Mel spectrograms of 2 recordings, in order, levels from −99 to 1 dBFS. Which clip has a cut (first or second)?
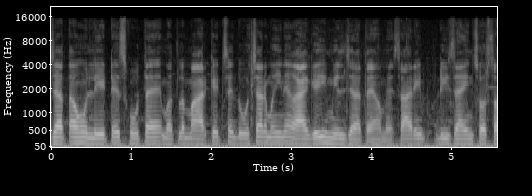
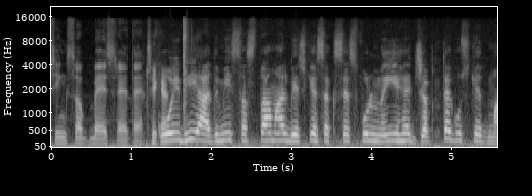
second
